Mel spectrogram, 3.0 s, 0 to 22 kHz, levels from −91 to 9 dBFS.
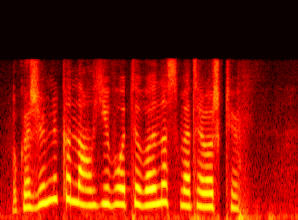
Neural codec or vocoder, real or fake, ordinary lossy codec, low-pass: codec, 16 kHz in and 24 kHz out, 0.6 kbps, FocalCodec, streaming, 4096 codes; fake; MP3, 64 kbps; 7.2 kHz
